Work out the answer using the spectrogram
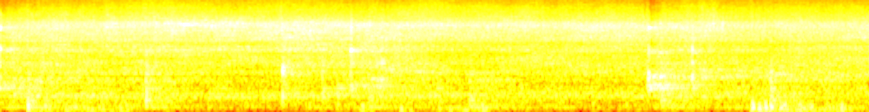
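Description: Chicken and masala sizzling in an open pressure cooker while a plastic spatula stirs, with several short scraping knocks against the pot, the loudest just before the end.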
